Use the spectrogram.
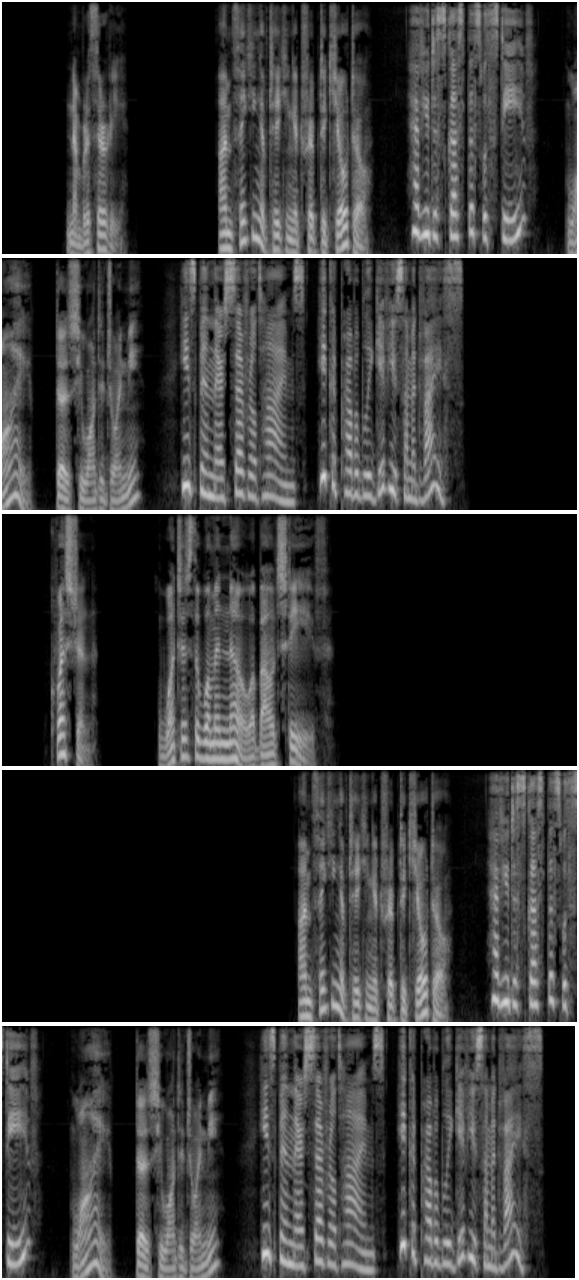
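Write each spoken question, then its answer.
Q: What does the woman know about Steve?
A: He has been to Kyoto several times.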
